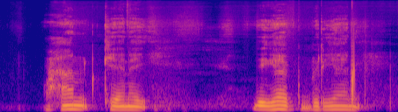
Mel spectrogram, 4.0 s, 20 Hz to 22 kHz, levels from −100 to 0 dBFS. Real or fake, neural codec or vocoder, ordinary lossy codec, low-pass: fake; vocoder, 44.1 kHz, 128 mel bands every 512 samples, BigVGAN v2; none; none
